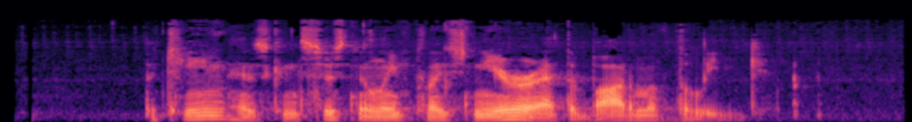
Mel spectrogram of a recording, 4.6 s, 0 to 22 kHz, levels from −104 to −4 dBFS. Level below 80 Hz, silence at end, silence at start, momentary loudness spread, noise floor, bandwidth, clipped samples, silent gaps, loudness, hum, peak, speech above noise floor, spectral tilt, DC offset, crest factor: -54 dBFS; 0.55 s; 0.75 s; 17 LU; -68 dBFS; 11.5 kHz; under 0.1%; none; -27 LUFS; none; -6 dBFS; 42 dB; -5 dB/octave; under 0.1%; 22 dB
